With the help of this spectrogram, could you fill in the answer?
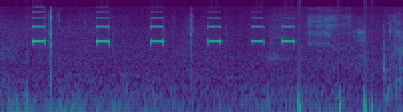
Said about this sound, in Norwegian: De med absolutt gehør kunne sikkert høre hva koden var der, men du vet, ja, her er altså.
